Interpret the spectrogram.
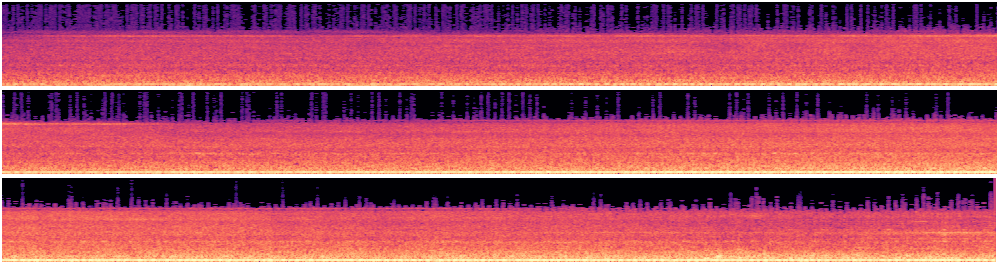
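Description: BNSF diesel freight train approaching, its low rumble growing steadily louder.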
